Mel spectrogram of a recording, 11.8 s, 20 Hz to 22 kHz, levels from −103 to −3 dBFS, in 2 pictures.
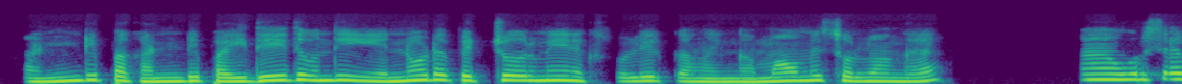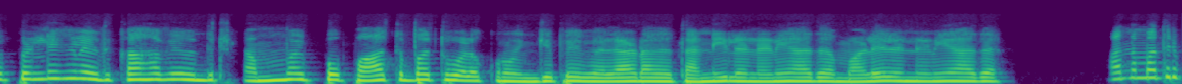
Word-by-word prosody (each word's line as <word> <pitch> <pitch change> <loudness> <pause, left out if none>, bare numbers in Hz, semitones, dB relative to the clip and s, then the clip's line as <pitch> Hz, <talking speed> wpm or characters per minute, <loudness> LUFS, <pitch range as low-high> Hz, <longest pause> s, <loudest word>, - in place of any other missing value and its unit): கண்டிப்பா, 210 +7 0
கண்டிப்பா. 180 +2 0
இதே 195 +4 +2
இது 240 - +1
வந்து 220 +1 +2 0.2
என்னோட 215 +7 +2
பெற்றோருமே 220 +1 +1
எனக்கு 195 -4 -3
சொல்லியிருக்காங்க. 175 -2 -3
எங்க 155 0 -1
அம்மாவுமே 200 +6 +1
சொல்லுவாங்க. 180 -3 0 0.9
அ - - -2 0.2
ஒரு 260 -1 0
சில 275 -1 0
பிள்ளைங்கள் 300 +2 0
இதுக்காகவே 255 +2 +1
வந்துட்டு 235 -1 -1
நம்ம 225 +6 +3
இப்போ 250 +2 +1
பார்த்து, 230 +4 +1
பார்த்து 250 -1 +1
வளர்க்குறோம். 195 -4 0
இங்கே 175 +3 +1
போய் 190 -2 +1
விளையாடாத! 175 0 +1
தண்ணில 180 +3 +1
நினையாத! 185 +1 +1
மழையில 185 +4 0
நினயாத! 185 +1 0 0.7
அந்த 330 +4 -7
மாதிரி 375 +2 -2
195 Hz, 160 wpm, -22 LUFS, 180-235 Hz, 0.9 s, நம்ம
